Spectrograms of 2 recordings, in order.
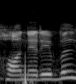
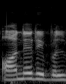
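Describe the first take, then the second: First: The word starts with an audible h sound. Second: The word starts with a vowel, h silent. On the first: The speaker calls it wrong. "हम लोग हॉनरेबल नहीं बोलते हैं" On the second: The speaker calls it right. "हम लोग ऑनरेबल बोलते हैं"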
